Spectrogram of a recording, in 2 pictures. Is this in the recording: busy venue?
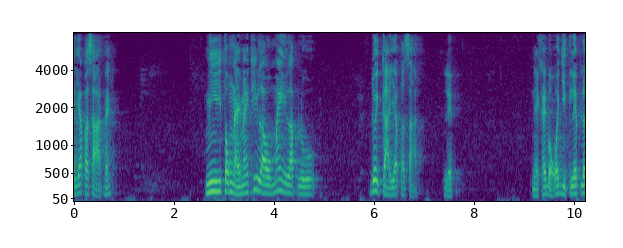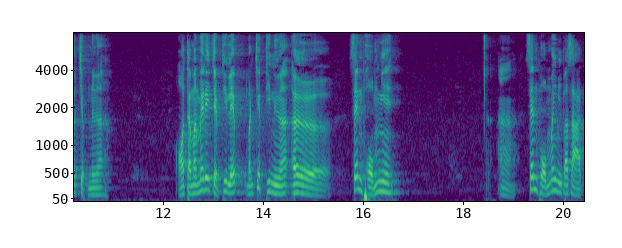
no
